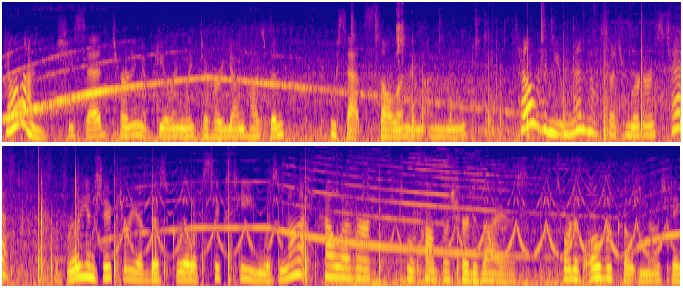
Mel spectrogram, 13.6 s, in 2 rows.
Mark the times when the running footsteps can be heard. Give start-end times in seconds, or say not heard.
4.1-11.5.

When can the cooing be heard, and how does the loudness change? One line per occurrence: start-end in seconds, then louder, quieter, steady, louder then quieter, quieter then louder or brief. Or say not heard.
not heard.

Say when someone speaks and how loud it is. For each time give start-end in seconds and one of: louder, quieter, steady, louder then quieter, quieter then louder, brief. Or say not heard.
0.0-13.5 steady.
